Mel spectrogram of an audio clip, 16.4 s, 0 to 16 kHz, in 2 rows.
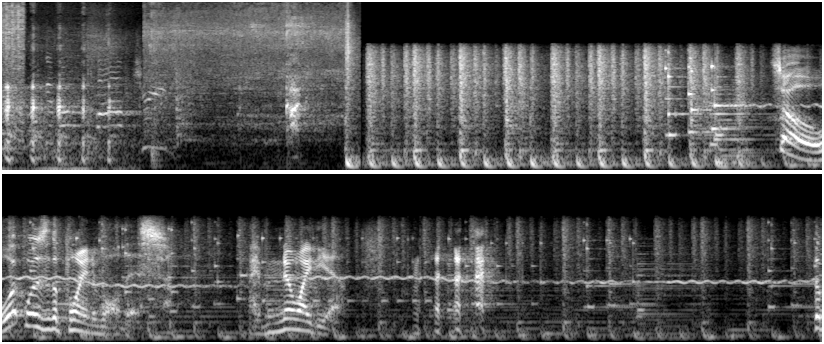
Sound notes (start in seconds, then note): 0.0 both laughing; 3.4 upbeat music; 6.7 happy music; 11.9 laughs; 14.1 happy music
